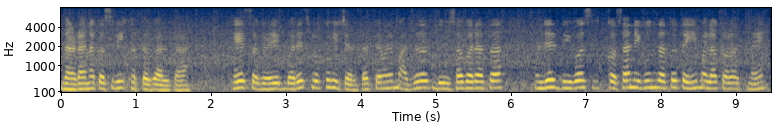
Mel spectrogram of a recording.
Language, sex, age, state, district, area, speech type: Marathi, female, 60+, Maharashtra, Palghar, urban, spontaneous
